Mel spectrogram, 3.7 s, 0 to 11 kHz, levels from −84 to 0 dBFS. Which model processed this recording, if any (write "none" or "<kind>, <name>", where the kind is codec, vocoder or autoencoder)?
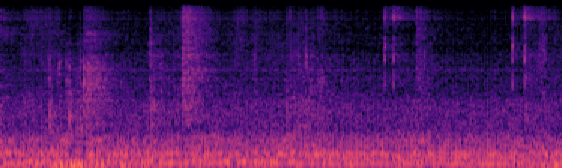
vocoder, WaveNeXt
